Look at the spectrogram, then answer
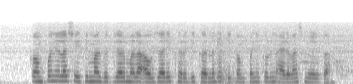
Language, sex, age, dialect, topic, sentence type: Marathi, female, 18-24, Northern Konkan, agriculture, question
